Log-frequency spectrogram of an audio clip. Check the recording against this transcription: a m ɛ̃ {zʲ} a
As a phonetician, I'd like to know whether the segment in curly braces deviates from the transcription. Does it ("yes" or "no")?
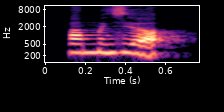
no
